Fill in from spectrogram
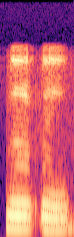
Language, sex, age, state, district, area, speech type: Malayalam, female, 30-45, Kerala, Kollam, rural, conversation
